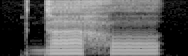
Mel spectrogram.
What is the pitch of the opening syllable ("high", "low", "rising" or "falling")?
high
